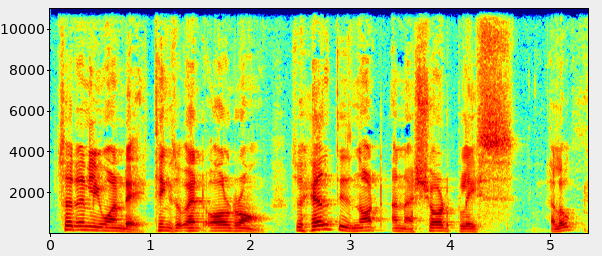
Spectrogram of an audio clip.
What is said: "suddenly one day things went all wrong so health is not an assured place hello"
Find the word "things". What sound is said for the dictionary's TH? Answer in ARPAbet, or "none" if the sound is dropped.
T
